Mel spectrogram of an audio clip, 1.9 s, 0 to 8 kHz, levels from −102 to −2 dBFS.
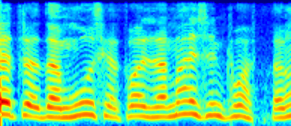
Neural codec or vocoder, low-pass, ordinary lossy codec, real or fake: codec, 16 kHz, 0.8 kbps, ZipCodec; 7.2 kHz; none; fake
